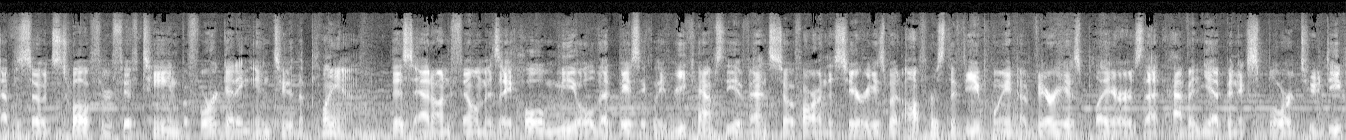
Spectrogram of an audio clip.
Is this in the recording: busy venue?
yes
